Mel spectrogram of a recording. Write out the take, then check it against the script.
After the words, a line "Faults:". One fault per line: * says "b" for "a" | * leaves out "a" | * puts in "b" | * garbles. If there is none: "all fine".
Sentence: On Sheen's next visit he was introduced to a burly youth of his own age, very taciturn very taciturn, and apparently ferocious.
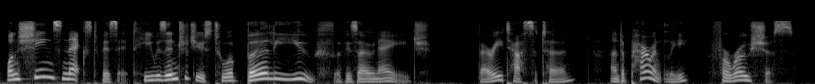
On Sheen's next visit he was introduced to a burly youth of his own age, very taciturn, and apparently ferocious.
Faults:
* leaves out "very taciturn"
